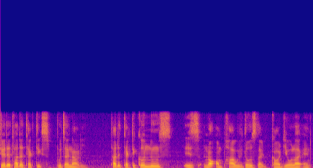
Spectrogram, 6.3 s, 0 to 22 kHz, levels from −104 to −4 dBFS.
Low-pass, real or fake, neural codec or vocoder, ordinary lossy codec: 7.2 kHz; fake; codec, 24 kHz, 3.1 kbps, DualCodec; none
